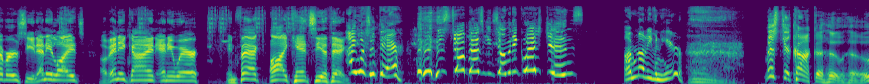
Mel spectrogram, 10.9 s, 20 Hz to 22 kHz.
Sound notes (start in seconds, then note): 5.0 sobbing; 8.6 sigh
